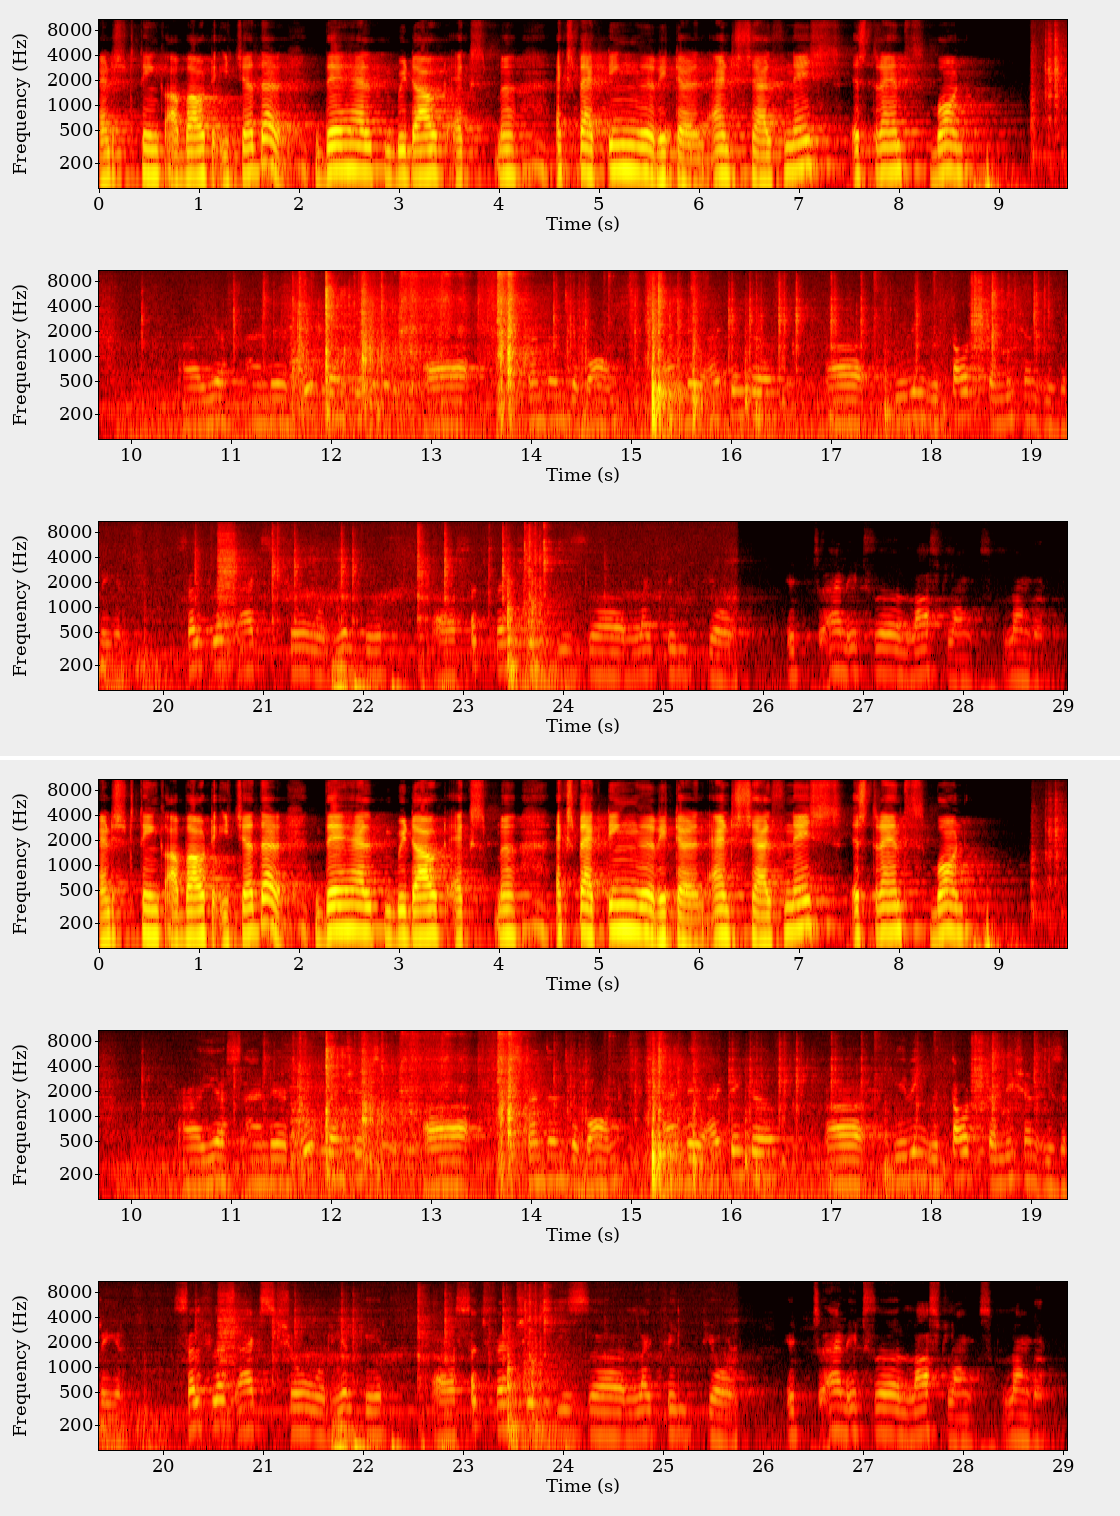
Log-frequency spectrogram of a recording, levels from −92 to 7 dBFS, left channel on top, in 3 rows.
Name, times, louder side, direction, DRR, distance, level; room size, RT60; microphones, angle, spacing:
voice 1, 0.0-8.7, right 3 dB, 40° right, 12 dB, 0.7 m, -23 dB
sound 1, 9.3-25.7, left 3 dB, 45° left, 1.5 m, -34 dB
sound 2, 9.8-18.2, equal, 90° left, 3.5 m, -45 dB
voice 2, 10.5-12.5 12.9-14.9 15.2-16.5 16.9-19.6 20.1-22.2 22.7-25.8 26.2-28.8, right 4 dB, 90° right, 12 dB, 0.8 m, -36 dB
26.0 x 19.0 x 8.8 m, 1.2 s
head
